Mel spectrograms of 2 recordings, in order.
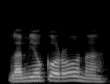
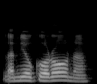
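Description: First: Louder anguished cry for the lost crown; king crying out as his crown rolls into the sea, anguished shout. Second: Louder, higher repeated cry for the crown; king shouting after his crown sinking in the sea, desperate cry. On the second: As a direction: call after it again, even louder. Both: A narrator's reading. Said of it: "gridò".

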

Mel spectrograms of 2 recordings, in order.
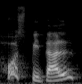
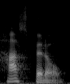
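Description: First: "hospital" louder and higher, HOS-pee-tal; rising "hospital" with Spanish vowels; pronunciación errónea. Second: "hospital" low, as HAS-pero; pronunciación correcta. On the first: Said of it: "pero no". ("hospital" mal dicho, agudo, «jóspital») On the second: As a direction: flap the t in "hospital", dark final l. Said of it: "se dice". ("hospital" grave, «jáspero») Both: Shown as a demonstration.

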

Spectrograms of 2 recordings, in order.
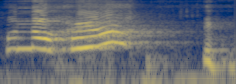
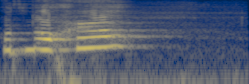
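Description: First: Highest squeal, louder still; even higher. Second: Very high, slow rising squeak; higher and higher. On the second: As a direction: push the voice way up. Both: Shown as a demonstration. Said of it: "Und die wurde immer höher".

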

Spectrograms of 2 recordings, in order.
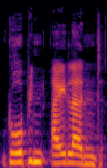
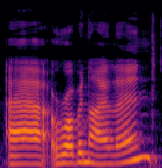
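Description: First: Robben Island in a hammed-up South African Afrikaans accent. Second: Said in the usual way. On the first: Shown as a demonstration. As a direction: Robben Island said with a mock Afrikaans lilt, stress on Robben. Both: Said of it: "sorry for my horrific South African Afrikaans accent there".

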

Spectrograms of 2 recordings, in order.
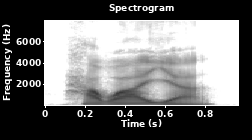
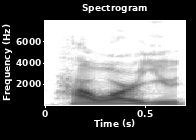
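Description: First: Boston dialect, r dropped in "are"; Boston accent. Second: Said in the usual way. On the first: Shown as a demonstration. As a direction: say "How are ya" like a Bostonian, ending on "ya". (ボストン方言で) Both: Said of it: "ボストンの方言で言うから".

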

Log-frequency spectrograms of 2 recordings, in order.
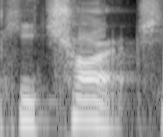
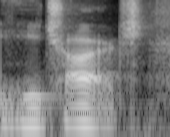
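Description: First: "charged" picked out with amused scorn; mocking emphasis. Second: Solemn, hushed send-up of "charged"; mock serious. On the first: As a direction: relish the word "charged". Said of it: "I love that. It's such a little word". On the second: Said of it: "So serious".

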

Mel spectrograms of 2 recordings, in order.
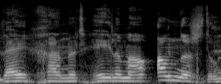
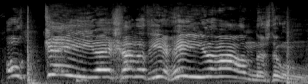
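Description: First: Slow, spelled out, weight on anders; patient repeat stressing anders; slow insistence. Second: High, loud bursting-in announcement; loud grand entrance line; barging in loudly. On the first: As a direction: say it slowly like to a child, leaning on anders. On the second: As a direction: storm in and declare it. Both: Acted. Dat zeg ik toch net?.

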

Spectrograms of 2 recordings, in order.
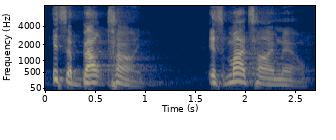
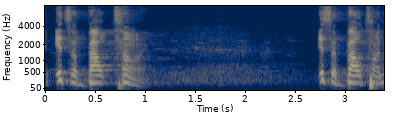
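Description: First: Slow, self-satisfied boast; cocky boast. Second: Boastful, half-laughing; gloating boast. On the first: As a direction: claim the win as yours. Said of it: "I could either go with option A and say". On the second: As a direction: savour the brag with a laugh. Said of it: "Everything in me wanted to say". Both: Retold or imitated.

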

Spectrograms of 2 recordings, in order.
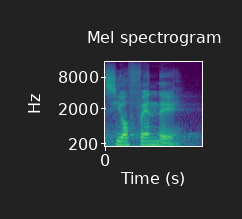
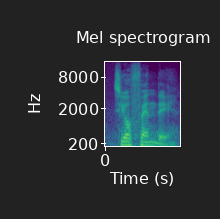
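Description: First: "sí ofende" drawn out very slowly; "sí" heavy and slow, "ofende" trailing; slow stress on sí. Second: Said in the usual way. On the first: Shown as a demonstration. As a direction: lean on "sí" and stretch it.

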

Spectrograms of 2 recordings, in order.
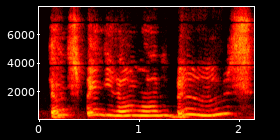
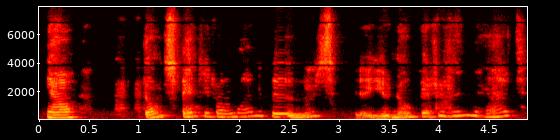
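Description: First: Put-on high, slow little-old-lady voice; sweet old lady. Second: Put-on high little-old-lady voice; sweet old lady. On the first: Old lady handing the panhandler fifty cents, high and slow. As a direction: squeak it out like a kindly old lady scolding. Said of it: "Ladies came by". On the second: Two little ladies warning the panhandler, high and prim. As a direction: play a sweet old lady gently scolding. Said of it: "They put a whole fucking dollar in my box and said".

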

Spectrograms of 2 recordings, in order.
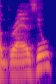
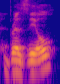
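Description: First: "Brasil" with stress moved to the first syllable; mistaken Brazil. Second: "Brasil" in English, stressed on the second syllable; correct English Brazil. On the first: Teacher demonstrating his old mistake, mispronounced "Brasil". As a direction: say "Brasil" wrongly as BRAH-zil. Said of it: "eu falava Brasil". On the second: Teacher showing what he didn't use to say, correct English "Brasil". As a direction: say "Brasil" as English bra-ZIL. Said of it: "eu não falava Bra". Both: Shown as a demonstration.

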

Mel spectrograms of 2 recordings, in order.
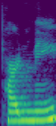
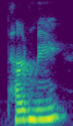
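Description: First: Flat, level politeness. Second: Higher, louder, rising in disbelief; incredulous. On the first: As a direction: say it flatly, unbothered. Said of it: "she said flatly". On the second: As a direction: echo her words in shock. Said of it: "Is that really what she said". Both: A narrator's reading.

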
